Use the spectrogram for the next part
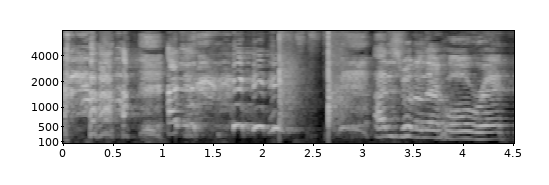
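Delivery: words squeezed out through real laughter; laughing at himself. Real, not acted. Host laughing at his own misheard rant, laughing. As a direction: laugh sheepishly at the long rant you just went on.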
